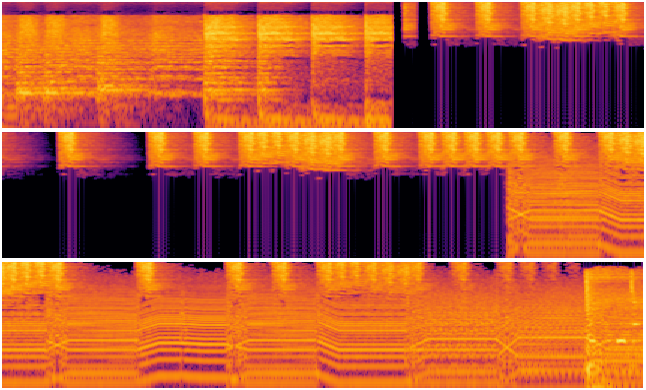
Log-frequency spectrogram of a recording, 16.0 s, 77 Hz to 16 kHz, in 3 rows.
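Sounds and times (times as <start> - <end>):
sliding synthesizer notes: 9.6 - 16.0.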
